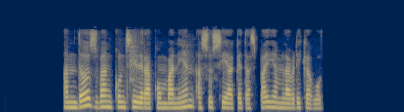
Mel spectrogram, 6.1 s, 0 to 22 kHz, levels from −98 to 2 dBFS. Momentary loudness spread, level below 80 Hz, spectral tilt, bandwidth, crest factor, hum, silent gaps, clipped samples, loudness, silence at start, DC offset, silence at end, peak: 7 LU; -66 dBFS; -4.5 dB/octave; 7.8 kHz; 20 dB; none; none; under 0.1%; -23 LUFS; 0.95 s; under 0.1%; 1.25 s; -4 dBFS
